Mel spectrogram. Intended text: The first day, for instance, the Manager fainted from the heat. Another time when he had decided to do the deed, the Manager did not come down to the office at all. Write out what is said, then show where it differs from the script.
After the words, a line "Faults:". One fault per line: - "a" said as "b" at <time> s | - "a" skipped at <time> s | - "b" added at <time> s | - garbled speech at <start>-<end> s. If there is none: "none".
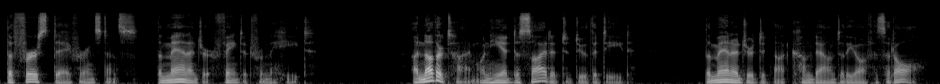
The first day, for instance, the Manager fainted from the heat. Another time when he had decided to do the deed, the Manager did not come down to the office at all.
Faults:
none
